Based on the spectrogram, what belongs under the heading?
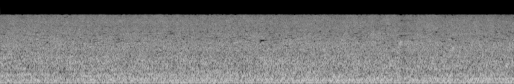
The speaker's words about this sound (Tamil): உங்களை அப்பப்ப கை தட்டுங்க கரவோலி எழுப்புங்கன்னு கேட்டுக்கிட்டார்.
